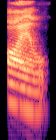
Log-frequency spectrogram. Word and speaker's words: I'll: get this I'll pay notice the pronunciation because in speech we don't often say I will we said Isle Isle is a very quick sound Isle Isle Isle need to try and practice aisle I'll get this aisle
